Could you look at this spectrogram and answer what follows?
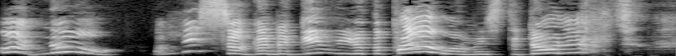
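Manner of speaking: very high-pitched, loud cartoon voice. Trading impressions about a movie scene: Jar Jar Binks impression. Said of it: "my Jar Jar Binks impression".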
